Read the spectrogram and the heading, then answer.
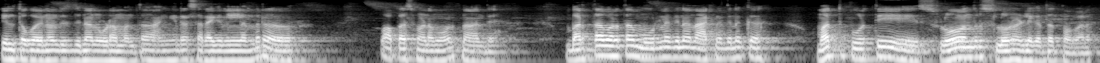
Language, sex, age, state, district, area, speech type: Kannada, male, 30-45, Karnataka, Gulbarga, urban, spontaneous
